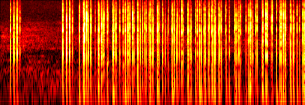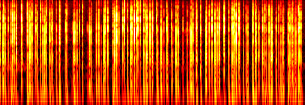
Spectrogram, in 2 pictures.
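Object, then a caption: Smartphone in a clear plastic case. Fingernails tap and scratch a clear plastic dragon-print case on a smartphone held horizontally. After a brief near-silent pause early on, a dense run of sharp, dry clicks and scratches follows, broadband from low to bright, each dying instantly with no ring.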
